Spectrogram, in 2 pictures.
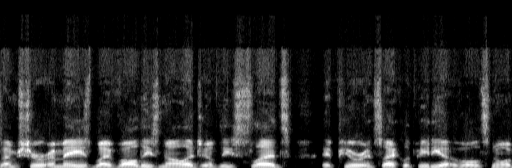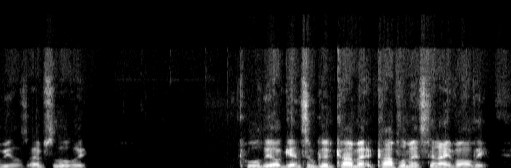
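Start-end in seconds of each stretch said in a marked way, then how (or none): none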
